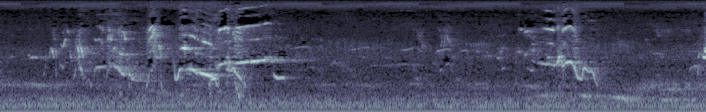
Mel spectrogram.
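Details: Wild black-naped oriole from the forest, a lure recording: a burst of fluty whistles and chattering notes near the start, then quiet, then a shorter whistled phrase, with a low steady hum beneath.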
